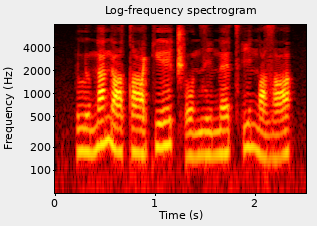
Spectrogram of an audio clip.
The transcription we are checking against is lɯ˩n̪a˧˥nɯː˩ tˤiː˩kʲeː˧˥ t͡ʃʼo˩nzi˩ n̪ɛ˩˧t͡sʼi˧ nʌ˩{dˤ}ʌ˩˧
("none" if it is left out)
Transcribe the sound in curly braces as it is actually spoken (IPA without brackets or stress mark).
zˤ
